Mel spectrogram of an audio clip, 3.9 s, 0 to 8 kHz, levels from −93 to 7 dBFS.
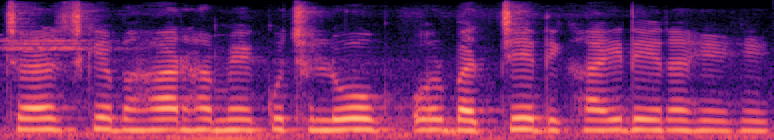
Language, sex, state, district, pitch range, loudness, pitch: Hindi, female, Madhya Pradesh, Bhopal, 220-230 Hz, -15 LUFS, 225 Hz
